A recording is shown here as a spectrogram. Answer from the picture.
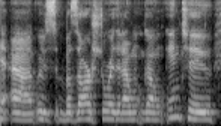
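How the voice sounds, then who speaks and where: Female speech at a moderate pace, the background quiet. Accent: Southern US. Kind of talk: webinar presentation.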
